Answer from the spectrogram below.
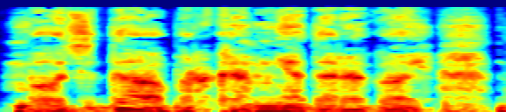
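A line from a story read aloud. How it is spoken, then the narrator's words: Husky whisper. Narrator (Russian): донесся ее хрипловатый шепот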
